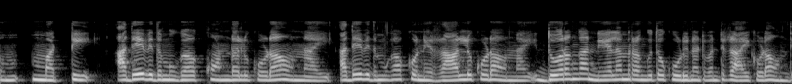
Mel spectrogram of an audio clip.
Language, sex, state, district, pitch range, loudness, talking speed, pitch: Telugu, female, Andhra Pradesh, Srikakulam, 195-220 Hz, -17 LUFS, 160 wpm, 205 Hz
